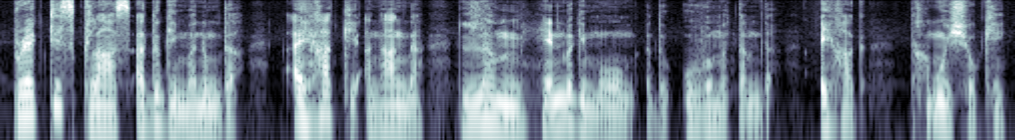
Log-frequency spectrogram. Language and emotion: Manipuri, sad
